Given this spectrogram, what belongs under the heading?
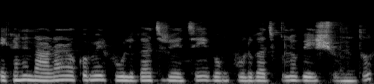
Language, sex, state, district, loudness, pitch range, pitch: Bengali, female, West Bengal, Dakshin Dinajpur, -26 LUFS, 175-190 Hz, 180 Hz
